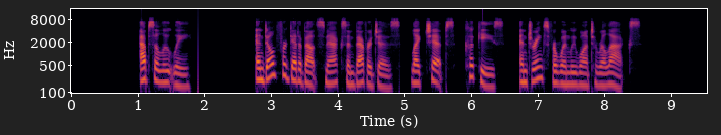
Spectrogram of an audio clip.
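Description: A man speaks calmly and evenly, as if reading out.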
